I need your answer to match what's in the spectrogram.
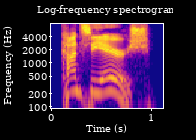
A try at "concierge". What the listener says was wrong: You said concier, not concierge.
